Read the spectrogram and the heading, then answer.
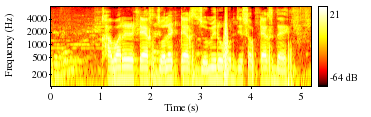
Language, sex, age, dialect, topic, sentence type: Bengali, male, 18-24, Northern/Varendri, banking, statement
